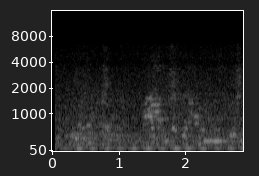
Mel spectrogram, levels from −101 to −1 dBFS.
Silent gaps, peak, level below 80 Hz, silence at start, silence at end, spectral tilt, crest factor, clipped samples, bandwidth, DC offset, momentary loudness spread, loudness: none; -44 dBFS; -86 dBFS; 0.05 s; 0 s; -5.5 dB/octave; 16 dB; under 0.1%; 7.2 kHz; under 0.1%; 7 LU; -60 LUFS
